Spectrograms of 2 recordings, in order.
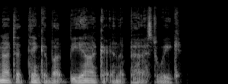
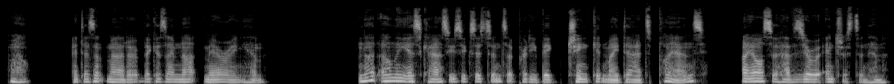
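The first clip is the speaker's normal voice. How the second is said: put-on higher, brisk young woman; female character voice; 8 semitones higher, 4 dB louder than usual. A narrator's reading. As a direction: speak as the heroine, lightly. Elena's dialogue.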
